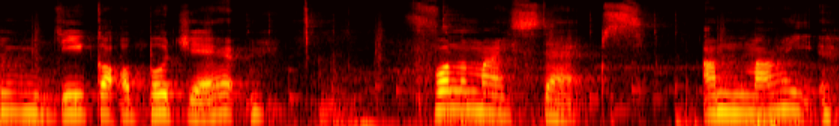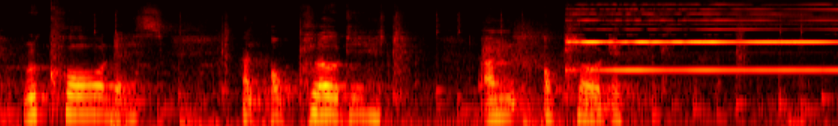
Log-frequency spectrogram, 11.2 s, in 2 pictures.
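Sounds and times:
speech: 0:00.0 - 0:01.9, 0:02.8 - 0:10.0
fire alarm with piercing high-pitched electronic tone: 0:09.4 - 0:11.1.

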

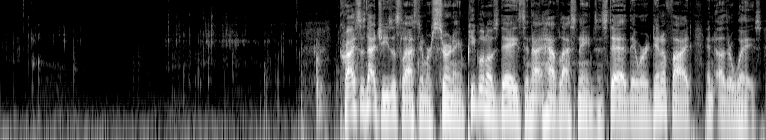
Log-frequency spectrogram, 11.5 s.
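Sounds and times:
person drinking water: 0:00.0 - 0:05.1
speech: 0:04.7 - 0:11.4.

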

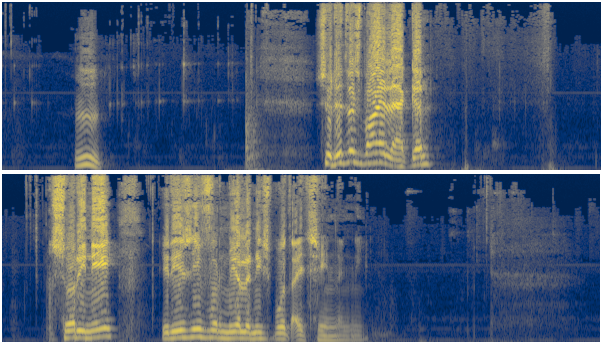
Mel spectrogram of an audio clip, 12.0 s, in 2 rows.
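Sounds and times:
whisky glass clinking: 0:00.0 - 0:02.7
speech: 0:00.7 - 0:01.1, 0:03.2 - 0:04.4, 0:06.5 - 0:09.7.

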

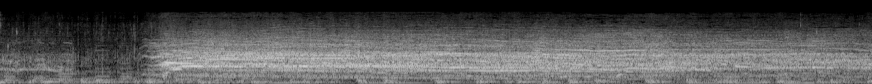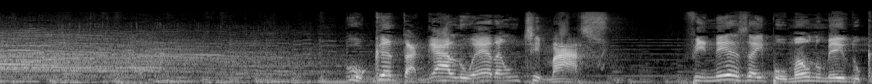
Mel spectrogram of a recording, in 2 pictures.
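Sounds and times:
football crowd cheering: 0:00.0 - 0:12.8
speech: 0:12.5 - 0:14.8, 0:15.6 - 0:17.4.

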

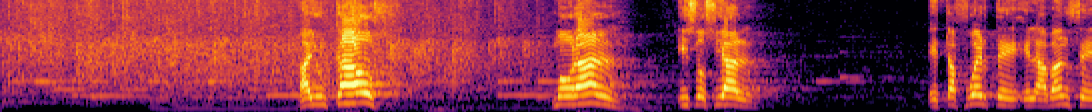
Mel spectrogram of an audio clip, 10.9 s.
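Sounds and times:
audience clapping: 0:00.0 - 0:05.8
speech: 0:03.0 - 0:03.9, 0:05.5 - 0:07.7, 0:09.3 - 0:10.9.

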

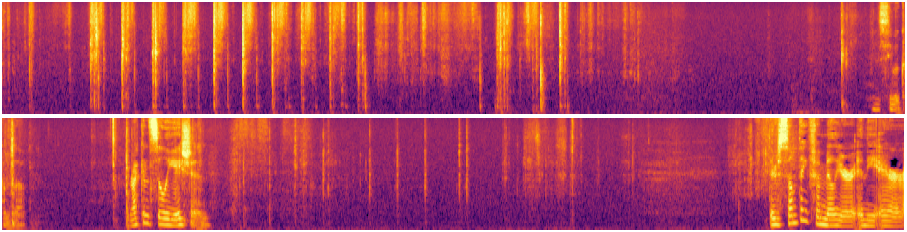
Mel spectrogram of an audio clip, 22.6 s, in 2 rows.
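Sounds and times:
deck of spellcasting oracle cards being shuffled: 0:00.0 - 0:08.0, 0:14.2 - 0:19.2, 0:20.4 - 0:21.0
speech: 0:11.0 - 0:11.7, 0:12.9 - 0:14.0, 0:20.9 - 0:22.5.

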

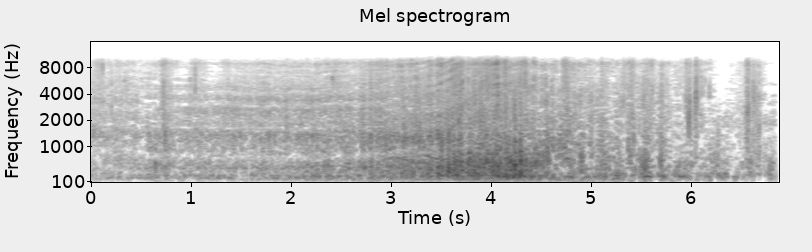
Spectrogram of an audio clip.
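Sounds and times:
car passing along a forest trail: 0:00.0 - 0:06.8.

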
